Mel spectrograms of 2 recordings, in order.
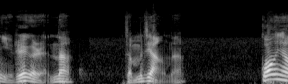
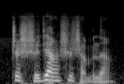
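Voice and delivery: normal talking voice

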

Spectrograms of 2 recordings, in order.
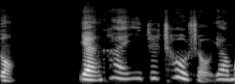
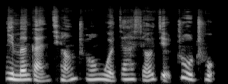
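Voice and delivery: ordinary delivery, nothing marked

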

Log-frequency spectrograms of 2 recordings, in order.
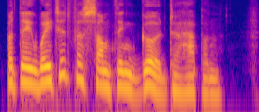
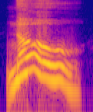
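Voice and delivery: loud, high-pitched refusal; horrified cry; 8 semitones higher, 8 dB louder than usual. A narrator's reading. Husband refuses wife's wish, loud cry. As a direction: cry out in protest.

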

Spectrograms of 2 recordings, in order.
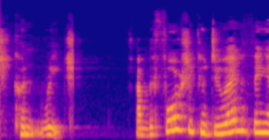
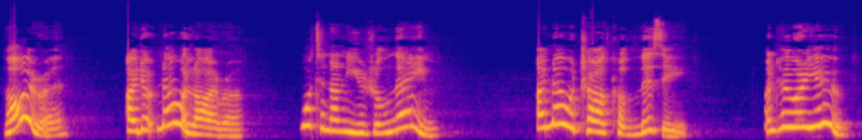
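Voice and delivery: put-on a suave older gentleman, raised and feigning surprise; smooth gentleman; 6 semitones higher, 5 dB louder than usual. A narrator's reading. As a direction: play the polished host who pretends not to know her. Sir Charles voiced by narrator.

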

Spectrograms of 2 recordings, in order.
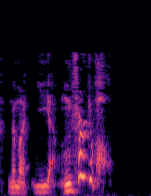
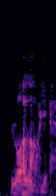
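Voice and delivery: soft, lowered confidential address; low-voiced aside; 7 semitones lower, 6 dB quieter than usual. A narrator's reading. Magistrate tugging Luo Pang's sleeve, low-voiced aside. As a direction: murmur it discreetly. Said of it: "小声地说".

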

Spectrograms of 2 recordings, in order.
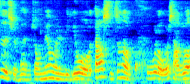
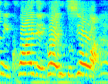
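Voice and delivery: high, urgent plea with a laugh; frantic pleading; 8 semitones higher than usual. Retold or imitated. Trapped woman urging the police to hurry, high-pitched and half laughing.

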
